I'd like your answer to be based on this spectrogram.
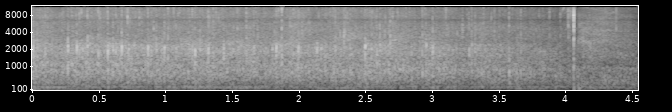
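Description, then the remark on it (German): Steady applause from an audience, a dense wash of many hands clapping at an even level throughout, with one sharper knock near the end. “Ja, dann komm, einer ab, einer klatscht, dann könnt ihr auch noch mehr machen.”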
